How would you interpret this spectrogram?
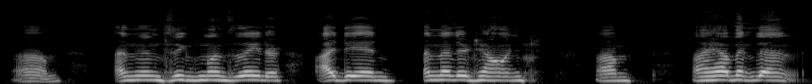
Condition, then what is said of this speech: Cerebral palsy. You know, and to be honest with you, sometimes having a body and a voice that doesn't cooperate with me is very, very frustrating.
